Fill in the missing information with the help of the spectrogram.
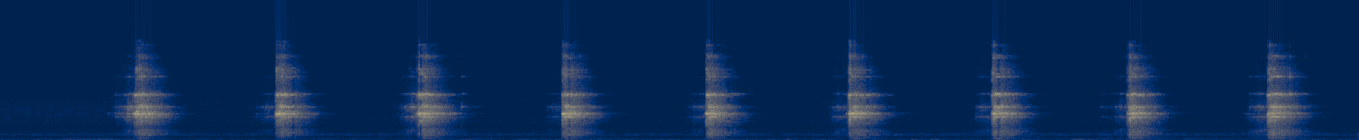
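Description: Dried pasta in a clip-top glass jar shaken in a slow, even rhythm: nine short rattles about one a second, like measured footsteps, played to suggest someone walking along a stony path.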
